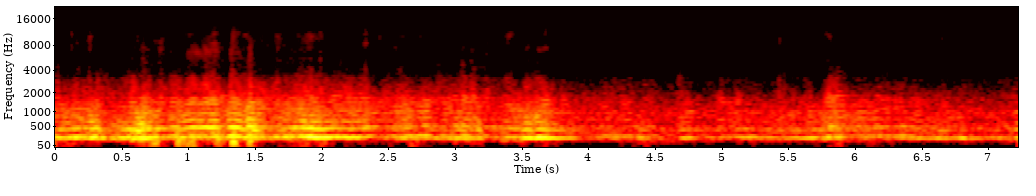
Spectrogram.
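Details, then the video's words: Inside a honey bee hive, a thick low drone with rich harmonics, louder and busier at the start with quick crackling taps, then fading to a softer, steadier hum. "bees therapy hive natural buzzing sound"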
